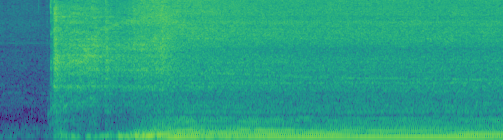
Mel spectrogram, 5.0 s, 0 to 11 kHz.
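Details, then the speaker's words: Barn-find Mazda RX-7 rotary after complete engine rebuild, now fixed after a missed spark plug caused stalling after five seconds: starts within a second and settles into a smooth, slightly high idle, with TPS not yet set. "She's running, boys. Listen to that purr. It sounds so good."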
